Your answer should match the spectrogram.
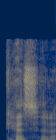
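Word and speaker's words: chesed (חסד): The Hebrew word for mercy is C-H-E-S-E-D-H. – Yeah, that's kesed, I think. – Okay. I like my pronunciation better. – You have to really the C-H. – You gotta get chesed.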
